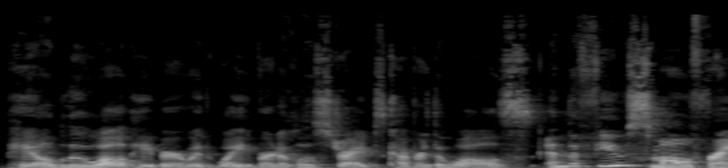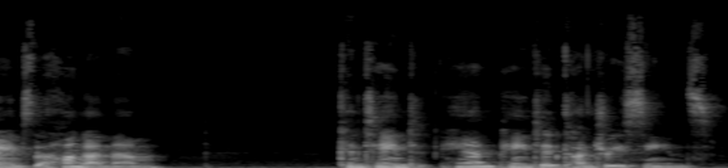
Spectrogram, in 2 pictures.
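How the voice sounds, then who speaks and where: A woman reading a story aloud as an expressive narrator. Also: medium pitch, a little slow. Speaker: reader of a story.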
